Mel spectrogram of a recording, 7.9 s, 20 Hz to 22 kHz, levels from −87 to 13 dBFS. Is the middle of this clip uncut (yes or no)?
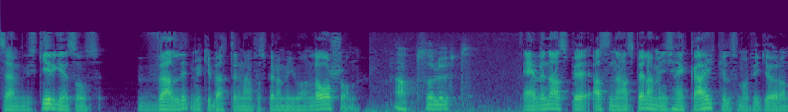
yes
